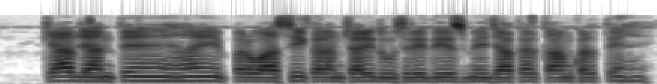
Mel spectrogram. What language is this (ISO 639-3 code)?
hin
